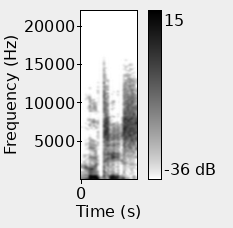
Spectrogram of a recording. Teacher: they claim that it's Houthi because the TH is a T sound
